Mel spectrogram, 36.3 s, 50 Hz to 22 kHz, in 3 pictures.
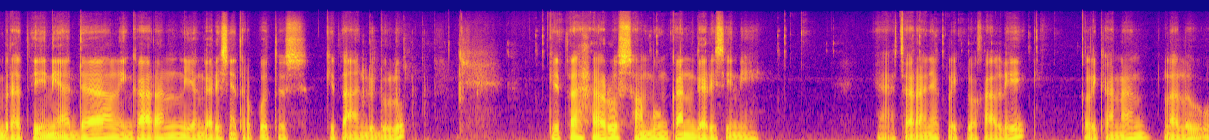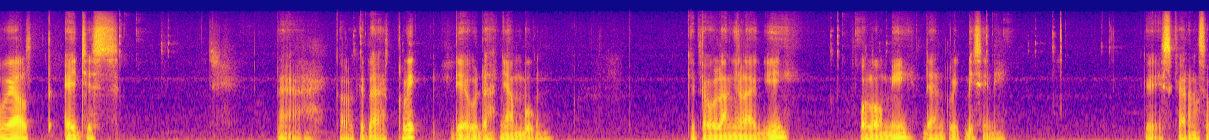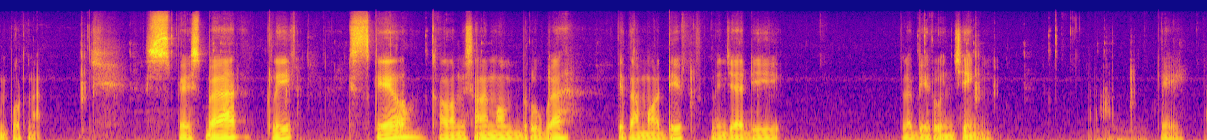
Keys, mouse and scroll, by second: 4.3 ctrl+z, 4.5 space, 5.3 click, 6.4 click, 7.7 click, 9.0 click, 9.3 click, 10.2 right click, 13.1 click, 15.6 click, 20.3 click, 21.8 click, 22.5-24.3 middle drag, 24.9 space, 25.7 click, 26.9 s, 28.3-29.2 typing, 28.3 click, 29.7-30.8 shift+middle drag, 30.7-33.8 typing, 31.1-32.2 shift+middle drag, 33.3 click, 34.6 click, 35.0 middle drag, 35.0 scroll down 2, 35.4-35.9 shift+middle drag.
